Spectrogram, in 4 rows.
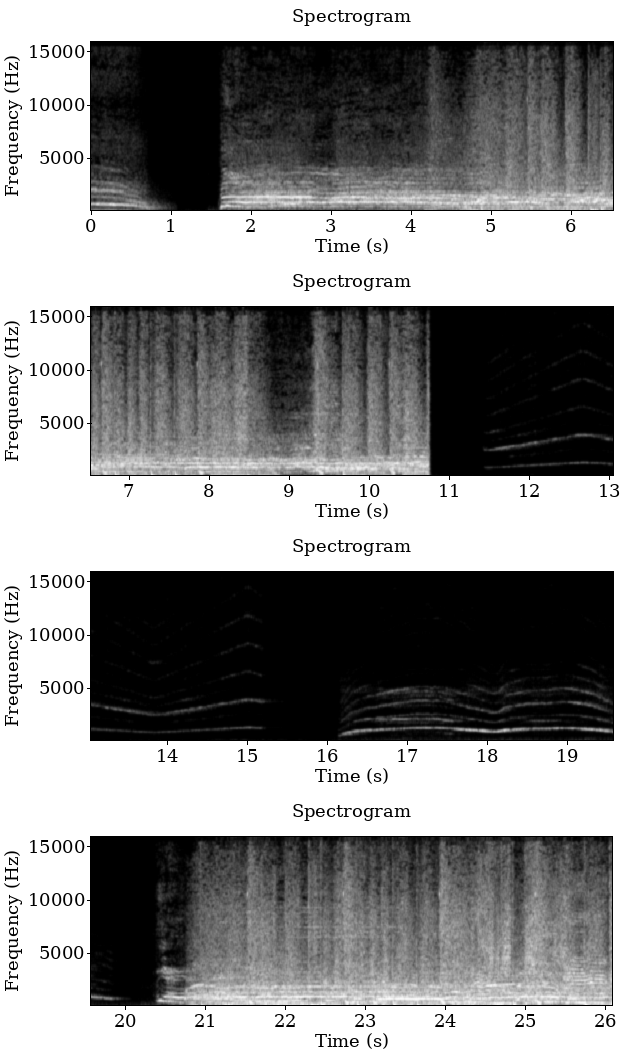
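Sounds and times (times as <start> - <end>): siren wailing: 3.3 - 10.8, 11.4 - 15.6, 20.8 - 26.0
person imitating a siren: 11.4 - 15.4, 16.2 - 20.1.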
